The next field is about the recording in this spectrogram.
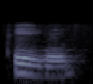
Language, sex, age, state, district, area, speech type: Dogri, male, 18-30, Jammu and Kashmir, Samba, urban, conversation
